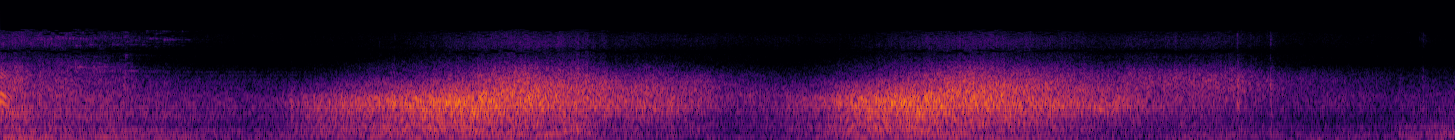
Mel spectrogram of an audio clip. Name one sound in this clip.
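A car speeds past with a rushing whoosh.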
